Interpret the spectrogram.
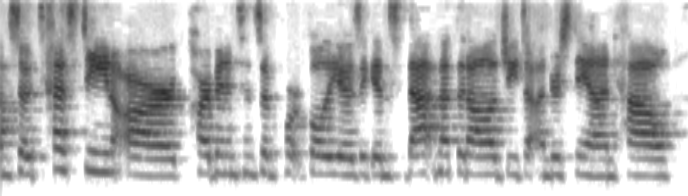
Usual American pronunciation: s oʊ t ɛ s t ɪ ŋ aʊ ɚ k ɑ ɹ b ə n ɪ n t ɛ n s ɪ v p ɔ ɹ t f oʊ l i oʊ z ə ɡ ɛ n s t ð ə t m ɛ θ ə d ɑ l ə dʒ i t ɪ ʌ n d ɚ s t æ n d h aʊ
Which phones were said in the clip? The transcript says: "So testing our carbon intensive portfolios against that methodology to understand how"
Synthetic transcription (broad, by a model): s oʊ t ɛ s t ɪ ŋ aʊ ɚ k ɑ ɹ b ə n ɪ n t ɛ n s ɪ v p ɔ ɹ t f oʊ l i oʊ z ə ɡ ɛ n s t ð ə t m ɛ θ ə d ɑ l ə dʒ i t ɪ ʌ n d ɚ s t æ n d h aʊ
